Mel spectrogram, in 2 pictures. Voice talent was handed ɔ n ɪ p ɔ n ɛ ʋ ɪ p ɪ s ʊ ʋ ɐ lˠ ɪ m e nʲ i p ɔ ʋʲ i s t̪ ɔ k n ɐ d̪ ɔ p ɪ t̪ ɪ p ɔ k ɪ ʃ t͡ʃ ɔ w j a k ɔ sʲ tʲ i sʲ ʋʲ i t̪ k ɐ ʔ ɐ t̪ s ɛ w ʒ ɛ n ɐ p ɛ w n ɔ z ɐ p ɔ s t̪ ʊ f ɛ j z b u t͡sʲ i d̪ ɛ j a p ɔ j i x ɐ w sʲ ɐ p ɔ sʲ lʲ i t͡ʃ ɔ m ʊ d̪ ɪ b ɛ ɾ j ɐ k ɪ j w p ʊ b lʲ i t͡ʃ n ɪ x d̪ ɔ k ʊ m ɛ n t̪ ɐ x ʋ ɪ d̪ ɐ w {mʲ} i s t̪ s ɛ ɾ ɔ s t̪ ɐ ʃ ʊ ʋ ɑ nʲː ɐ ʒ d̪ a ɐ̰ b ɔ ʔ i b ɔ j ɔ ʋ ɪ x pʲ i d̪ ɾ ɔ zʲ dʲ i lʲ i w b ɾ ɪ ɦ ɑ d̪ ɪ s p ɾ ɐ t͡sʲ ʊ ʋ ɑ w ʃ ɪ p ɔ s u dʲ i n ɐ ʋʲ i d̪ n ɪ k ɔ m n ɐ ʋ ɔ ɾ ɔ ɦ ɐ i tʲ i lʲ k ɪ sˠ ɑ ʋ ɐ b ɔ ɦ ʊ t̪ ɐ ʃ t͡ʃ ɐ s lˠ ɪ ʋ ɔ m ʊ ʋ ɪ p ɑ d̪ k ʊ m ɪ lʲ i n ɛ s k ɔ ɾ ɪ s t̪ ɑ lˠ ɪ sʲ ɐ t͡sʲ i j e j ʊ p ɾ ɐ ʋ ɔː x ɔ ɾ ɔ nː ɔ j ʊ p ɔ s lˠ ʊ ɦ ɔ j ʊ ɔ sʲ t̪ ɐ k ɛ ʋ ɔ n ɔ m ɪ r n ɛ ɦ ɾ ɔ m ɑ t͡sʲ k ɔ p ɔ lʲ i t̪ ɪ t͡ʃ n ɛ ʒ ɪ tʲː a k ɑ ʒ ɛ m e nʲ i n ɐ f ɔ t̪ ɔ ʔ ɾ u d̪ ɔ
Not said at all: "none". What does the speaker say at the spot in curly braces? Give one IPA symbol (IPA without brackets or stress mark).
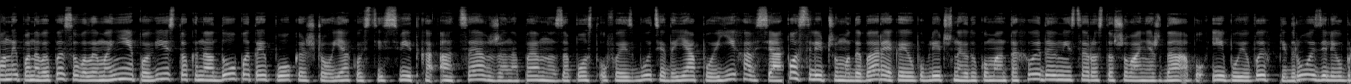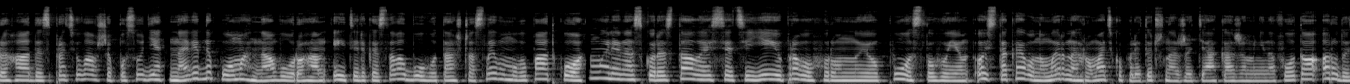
mʲ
